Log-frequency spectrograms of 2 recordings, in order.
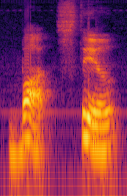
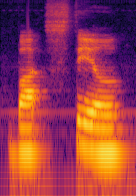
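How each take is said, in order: No difference in how they are said.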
